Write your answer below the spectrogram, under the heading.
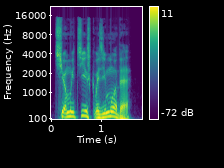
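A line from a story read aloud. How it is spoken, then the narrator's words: Mocking laughter, young man. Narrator (Russian): смеялся дорого одетый молодой блондин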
